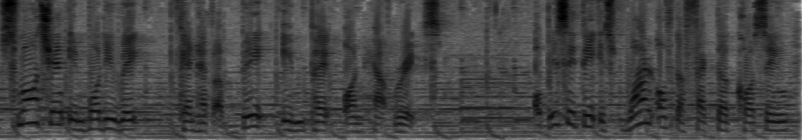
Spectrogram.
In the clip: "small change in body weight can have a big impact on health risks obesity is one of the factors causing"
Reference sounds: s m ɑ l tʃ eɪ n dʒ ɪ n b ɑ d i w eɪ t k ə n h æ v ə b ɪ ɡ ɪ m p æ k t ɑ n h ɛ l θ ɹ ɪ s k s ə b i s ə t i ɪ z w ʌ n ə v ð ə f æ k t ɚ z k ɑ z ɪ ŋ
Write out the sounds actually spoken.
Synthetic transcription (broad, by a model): s m ɑ l tʃ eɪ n ɪ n b ɑ d i w eɪ t k ə n h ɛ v ə b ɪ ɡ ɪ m p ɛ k t ɑ n h ɛ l t ɹ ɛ k s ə b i s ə t i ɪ s w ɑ n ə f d ə f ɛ k t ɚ k ɑ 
